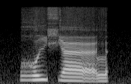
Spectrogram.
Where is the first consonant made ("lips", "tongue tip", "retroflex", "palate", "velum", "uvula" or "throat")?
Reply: uvula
